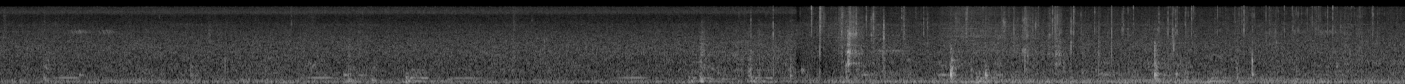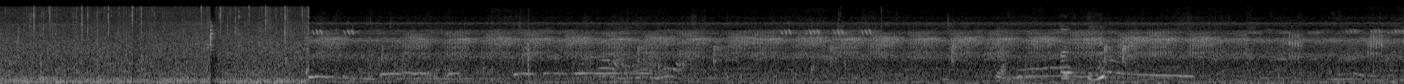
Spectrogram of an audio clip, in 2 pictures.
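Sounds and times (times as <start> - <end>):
steady rain: 0.0 - 28.0
insects chirping: 0.2 - 28.0
frogs calling: 5.8 - 28.0
sharp pops and crackles: 6.8 - 17.2.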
